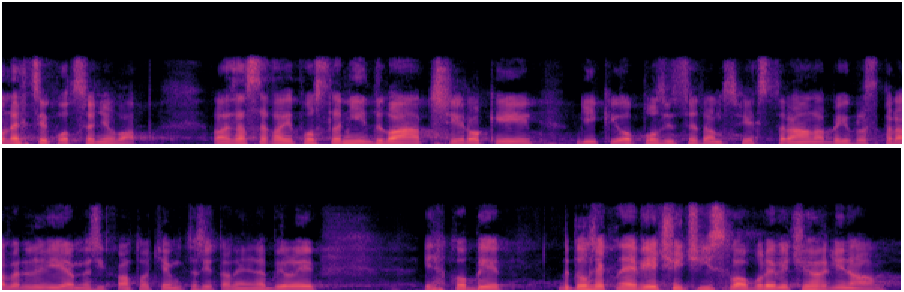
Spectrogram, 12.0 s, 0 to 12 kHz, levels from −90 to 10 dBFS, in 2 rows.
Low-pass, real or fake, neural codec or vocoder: 7.2 kHz; fake; codec, 16 kHz, 2 kbps, FreqCodec, larger model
